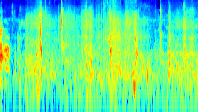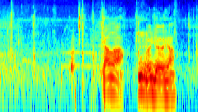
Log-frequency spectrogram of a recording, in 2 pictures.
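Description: An elderly man chews and smacks his lips.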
